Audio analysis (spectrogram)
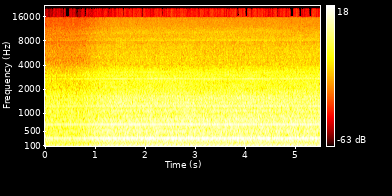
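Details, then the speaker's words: Toyota MR2, 40 years old, just after a cold start on a windy evening: steady, even idle hum sitting a touch fast with no knocks or misses; firing but idling a bit high, with smoke put down to condensation. "She's firing a bit, she's idling a bit high at the moment."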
